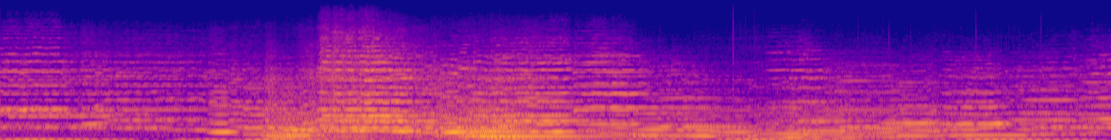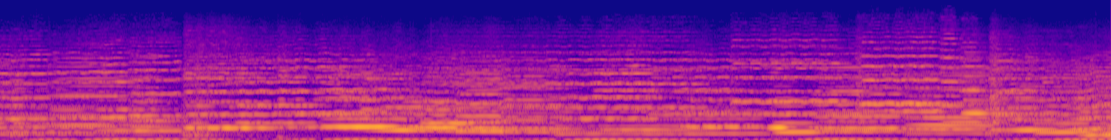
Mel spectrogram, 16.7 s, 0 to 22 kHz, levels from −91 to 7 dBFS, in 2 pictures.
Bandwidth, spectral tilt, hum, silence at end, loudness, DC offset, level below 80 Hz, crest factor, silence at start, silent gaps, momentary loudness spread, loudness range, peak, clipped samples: 12.5 kHz; -6.5 dB/octave; none; 0 s; -24 LUFS; under 0.1%; -46 dBFS; 16 dB; 0 s; none; 12 LU; 7 LU; -8 dBFS; under 0.1%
